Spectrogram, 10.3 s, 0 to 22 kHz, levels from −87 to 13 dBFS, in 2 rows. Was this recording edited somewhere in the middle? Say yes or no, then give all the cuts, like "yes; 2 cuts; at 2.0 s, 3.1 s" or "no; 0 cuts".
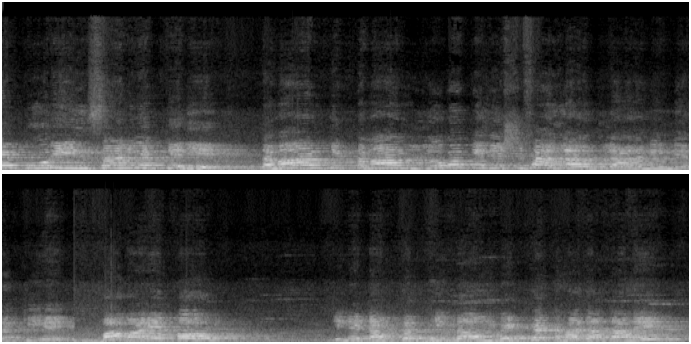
yes; 1 cut; at 5.7 s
